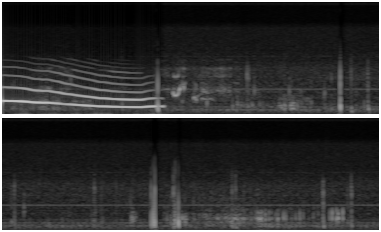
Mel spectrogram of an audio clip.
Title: my strange squeaking bowel sounds (trapped toots) 😳😳😳💓💨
